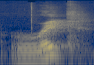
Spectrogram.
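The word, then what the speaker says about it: Rike: Also, I bought this knife here from Rake. I know it sounds weird to say it like that, but that's how they said you pronounce it.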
